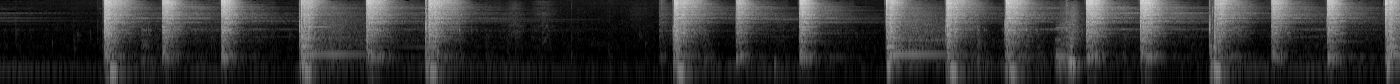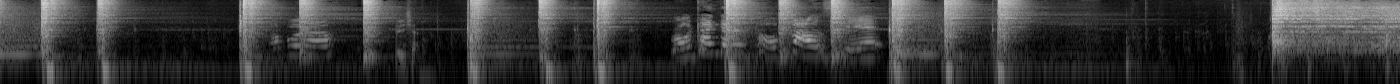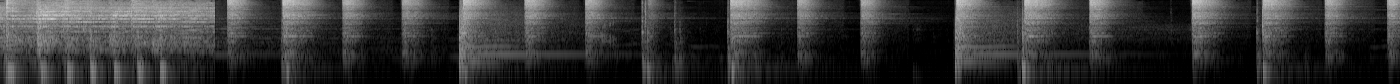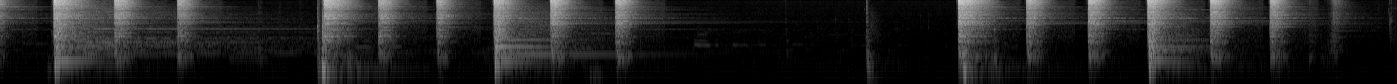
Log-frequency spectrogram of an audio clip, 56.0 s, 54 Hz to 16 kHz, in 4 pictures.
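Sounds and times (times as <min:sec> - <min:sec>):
fast roll of low drums: 0:26.7 - 0:30.2
drum kit stick strokes: 0:26.7 - 0:36.8.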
